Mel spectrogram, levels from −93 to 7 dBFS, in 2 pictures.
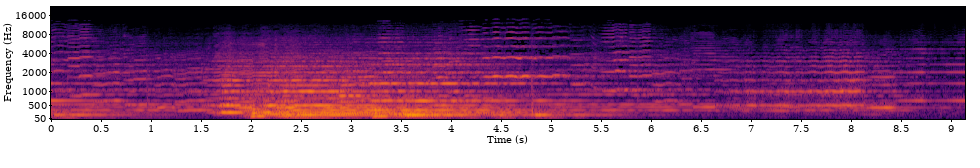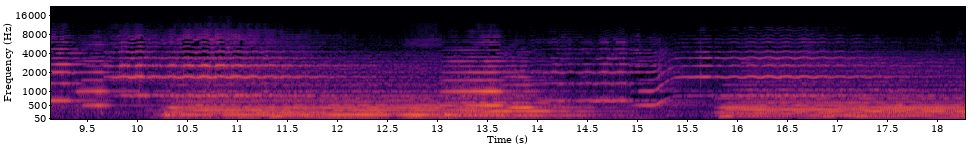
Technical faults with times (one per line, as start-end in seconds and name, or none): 6.93-14.93 adaptive stream at a lower bitrate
